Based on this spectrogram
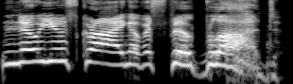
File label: Female Sanlayn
